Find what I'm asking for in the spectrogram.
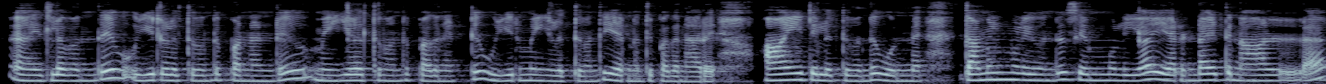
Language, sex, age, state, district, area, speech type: Tamil, female, 18-30, Tamil Nadu, Erode, rural, spontaneous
